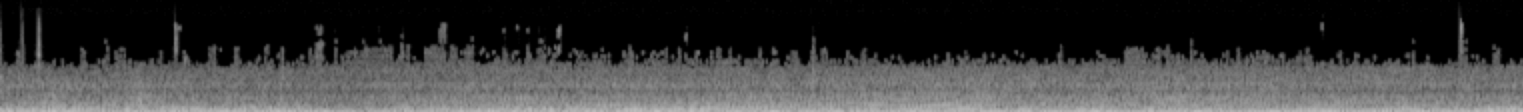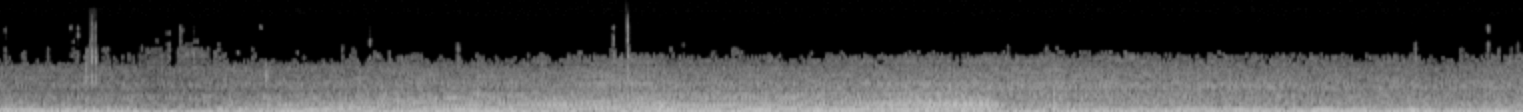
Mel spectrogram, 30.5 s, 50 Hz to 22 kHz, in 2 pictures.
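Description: Mercedes-AMG CLS63 S (W218) twin-turbo V8, tuned to 710 hp, heard from inside the cabin while driving. The engine note falls as the car slows, then rises again under acceleration through the gears, with an abrupt drop in pitch at a gear change about two-thirds of the way through. It then holds a steady note near the end.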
